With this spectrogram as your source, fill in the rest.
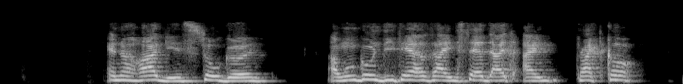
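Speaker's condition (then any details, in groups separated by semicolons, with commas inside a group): Cerebral palsy; present from birth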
